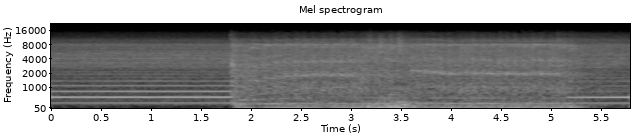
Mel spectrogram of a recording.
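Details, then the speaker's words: Turbocharged COPO Camaro on its first start after the intake, turbo and exhaust build, run briefly with no coolant: it catches and runs a few seconds with a rev blip, firing evenly without misfire or knock; normal idle. "That thing sounds so wicked. Holy cow."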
